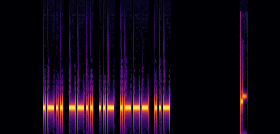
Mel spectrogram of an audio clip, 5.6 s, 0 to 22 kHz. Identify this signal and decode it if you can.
Morse code, heard as a keyed tone, about 27 wpm, 690 Hz. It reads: LZUJU
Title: Code Groups - 5 Letters - 28wpm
